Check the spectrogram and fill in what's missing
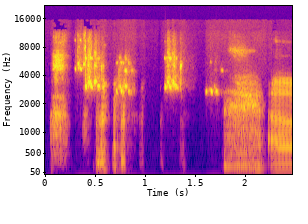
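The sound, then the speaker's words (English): A cricket chirping sound effect played from a soundboard through the Rode Connect app: a rapid series of short, bright chirps followed by a couple of longer, fuller bursts, loud with no talking. “Or listen to crickets.”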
